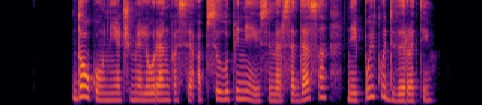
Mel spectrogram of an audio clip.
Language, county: Lithuanian, Kaunas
